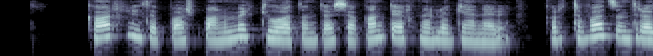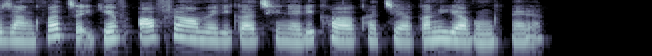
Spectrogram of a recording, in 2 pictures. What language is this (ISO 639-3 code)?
hye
